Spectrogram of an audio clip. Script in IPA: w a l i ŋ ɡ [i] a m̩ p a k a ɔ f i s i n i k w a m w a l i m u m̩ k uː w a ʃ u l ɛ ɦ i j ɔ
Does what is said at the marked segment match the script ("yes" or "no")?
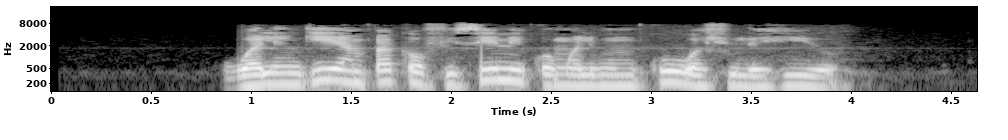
yes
